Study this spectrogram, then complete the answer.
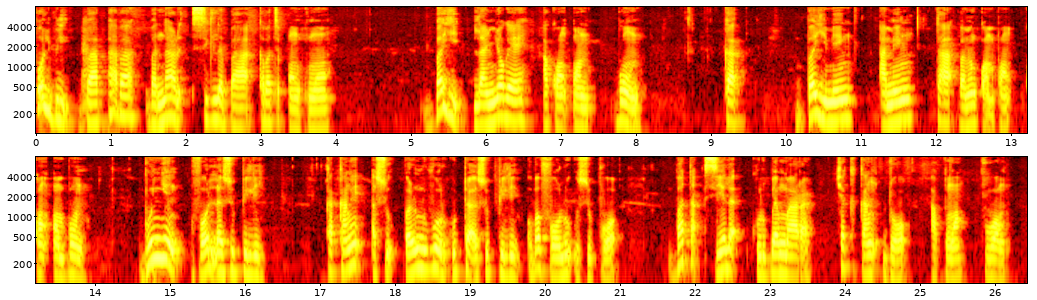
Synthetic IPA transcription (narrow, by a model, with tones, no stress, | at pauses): pɔ˦lbi˨lbaː˨pa̰ː˦ba˦ba˨naː˦ɾɪ˨si˦ɡla˦baː˨ka˨ba˦tɪ˨ɔ˨ŋkʊ˨ŋɔ˦ | ba˦ji˨la˨nɲɔ˦ɣɛː˦ | a˨kɔ˨ŋɔ˨n | bʊ˦˨n | ka˨ | ba˦ji˨mɪ˦ŋ | a˨mɪ˦ŋ | taː˦ba˨mɪ˦ŋ̰˨˦kɔ˨ŋʔɔ̰˨nbʊ˦˨n | bʊ˦n˦ɲɛ˦˨nvɔ˨˦lla˦zu˦pi˦li˦ | ka˨ka˨ŋɪ˦a˨su˨k͡pa˨ɾi˦nu˦wu˦o˦˨ɾku˦ta˦˨zu˦pi˦li˦o˨ba˦vɔ˨lʊ˦ʔo˨su˦pʊ̰˦ɔ̰˦ | ba˦ta˨sɪ˨˦ɛ˦la˨ku˨ɾu˨ɡ͡bɛ˦ŋ͡maː˦ɾa̰˨ | t͡ʃɛ˦kḁ˨ka˦ndɔː˨ | a˨kʊ˦a˦ | pʊ˦ɔ˦˨ŋ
